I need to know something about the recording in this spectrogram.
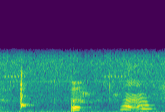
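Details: Hiccups in an infant: two abrupt, short voiced gulps, then a brief soft vocal sound.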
